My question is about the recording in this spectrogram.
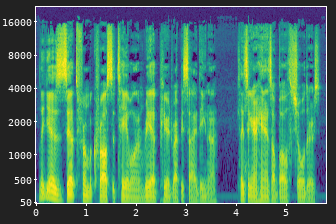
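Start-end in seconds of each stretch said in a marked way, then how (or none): none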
